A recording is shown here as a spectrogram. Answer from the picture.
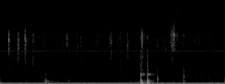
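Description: Typing on a computer keyboard: a run of quick, light key clicks, with one louder knock about one and a half seconds in.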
